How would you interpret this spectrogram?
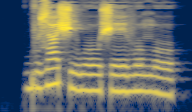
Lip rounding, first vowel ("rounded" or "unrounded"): rounded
